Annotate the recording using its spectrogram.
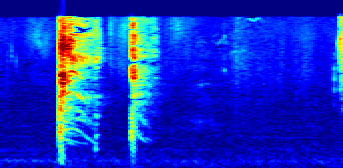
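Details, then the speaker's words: Two sharp cough bursts, roughly half a second apart, with the start of a third, from a sick adult commentating a match who says he coughs all the time. "And here we are, so that's why you will hear me coughing all the time, and that's about it."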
